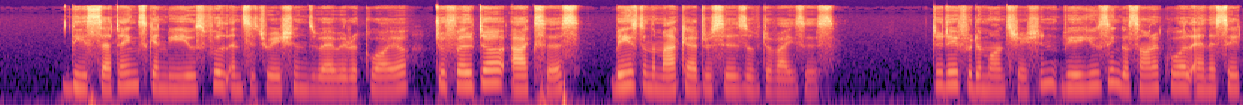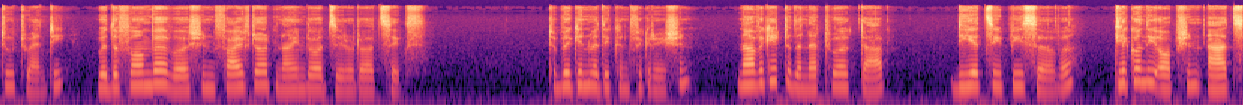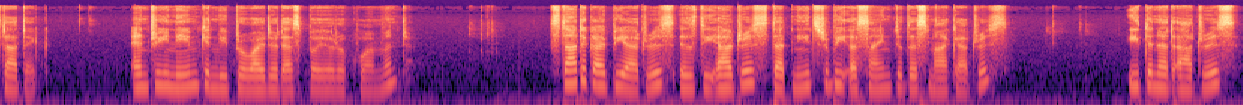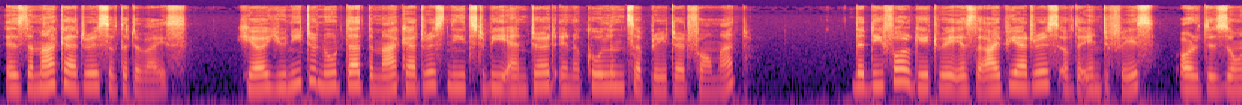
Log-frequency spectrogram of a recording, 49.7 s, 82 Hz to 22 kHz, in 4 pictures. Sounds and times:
Speech: 0.6 - 8.4, 9.3 - 16.7, 17.9 - 21.4, 22.0 - 25.4, 26.2 - 29.0, 30.4 - 35.0, 36.2 - 44.8, 45.8 - 49.7.

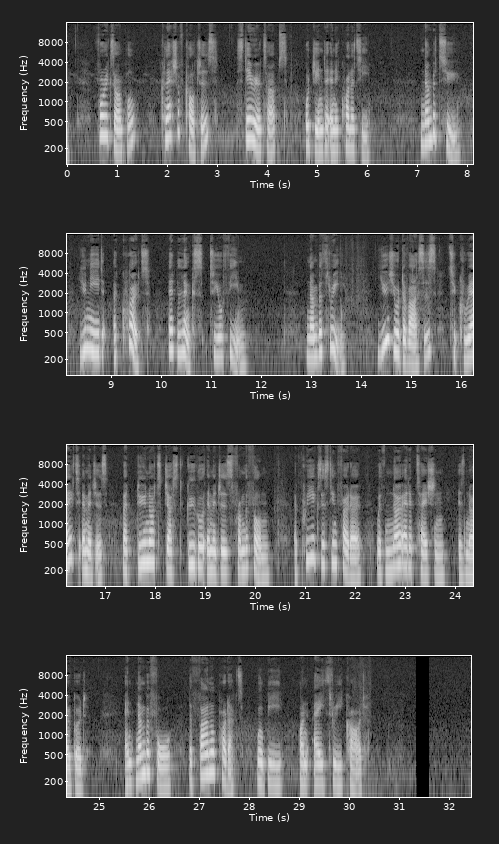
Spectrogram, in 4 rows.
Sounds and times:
Speech: 0.6 - 6.1, 7.1 - 11.8, 12.9 - 13.7, 14.4 - 24.8, 25.5 - 30.4.

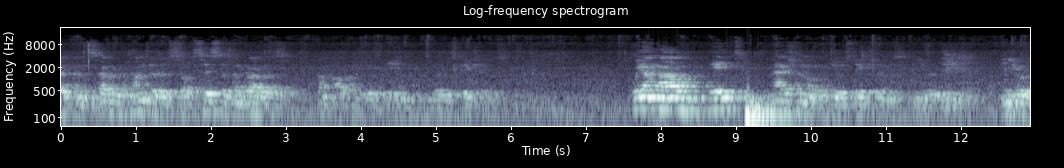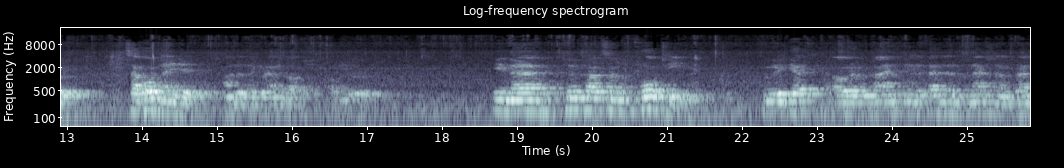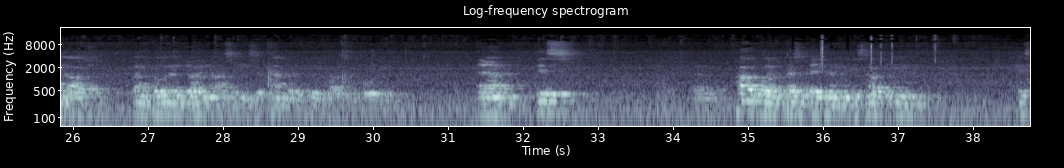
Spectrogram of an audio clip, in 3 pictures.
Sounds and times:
Male speech, man speaking: 0.0 - 6.0, 7.6 - 17.2, 18.7 - 21.6, 22.3 - 30.3, 31.4 - 32.7, 34.2 - 37.4
Narration, monologue: 0.0 - 38.7.

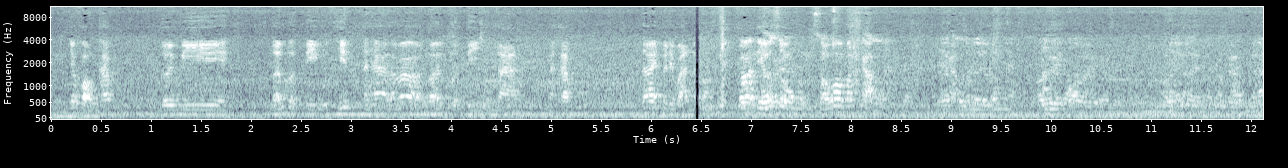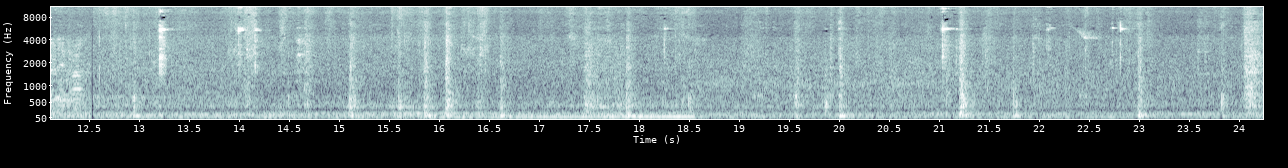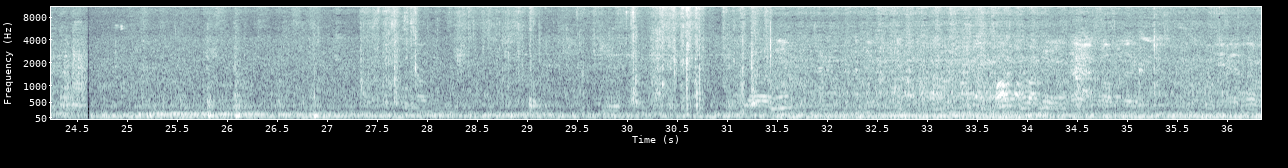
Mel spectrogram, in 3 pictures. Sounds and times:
Speech: 31.0 - 36.3.

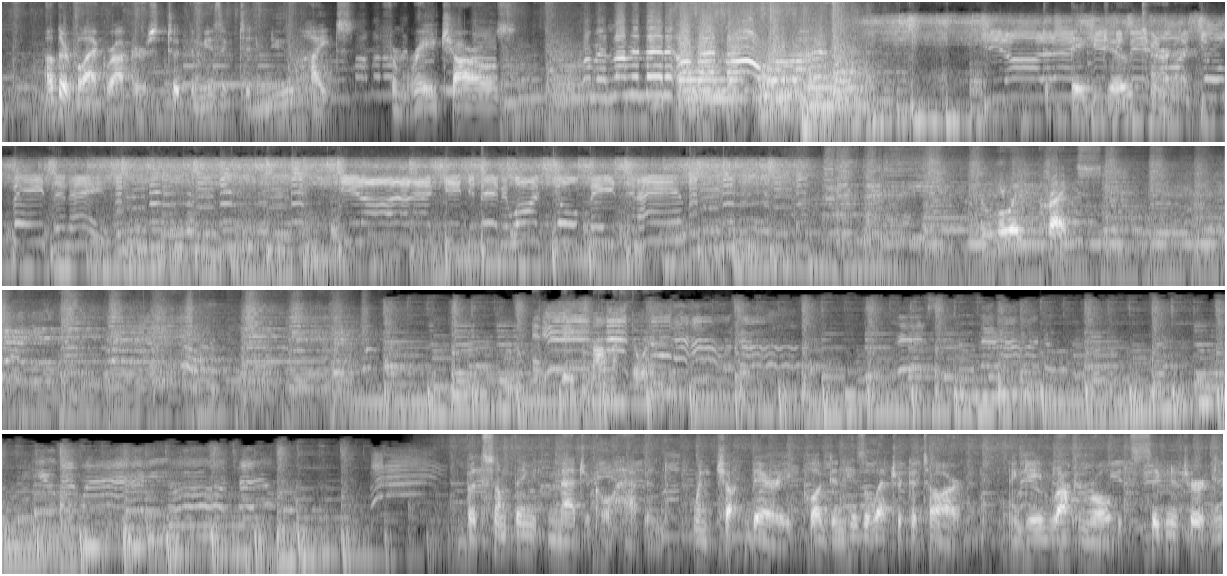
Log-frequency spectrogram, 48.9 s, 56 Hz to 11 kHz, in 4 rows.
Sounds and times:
Rock and roll: 0.0 - 48.9
Speech: 0.4 - 5.2, 10.4 - 12.0, 22.0 - 23.2, 29.8 - 31.2, 41.3 - 48.9
Musical instrument: 5.1 - 9.3, 10.4 - 12.0, 19.2 - 32.1.

